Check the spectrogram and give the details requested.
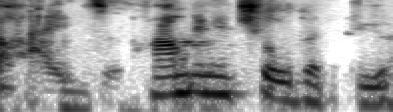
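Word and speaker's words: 孩子: 孩子 When you do a neutral tone, you put the emphasis on the first syllable.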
